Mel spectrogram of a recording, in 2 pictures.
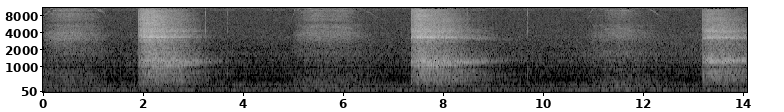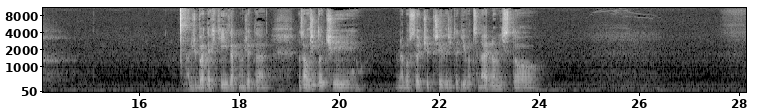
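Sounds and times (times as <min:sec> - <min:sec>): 
slow deep breathing in through nose and out through mouth during a relaxation exercise: 0:00.0 - 0:03.8, 0:04.9 - 0:09.8, 0:10.7 - 0:15.2, 0:18.6 - 0:19.2, 0:24.8 - 0:26.8, 0:27.6 - 0:28.1
speech: 0:17.0 - 0:20.6, 0:21.2 - 0:24.1.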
